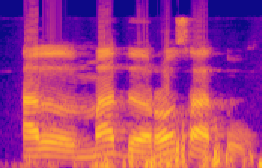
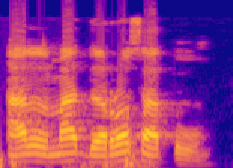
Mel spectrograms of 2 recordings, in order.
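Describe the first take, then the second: First: Slow, drawn-out and loud, each syllable spelled out; slow loud model reading. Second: Teacher calls the word out loud, then falls; loud model reading. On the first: Teacher repeats the word slowly and loudly for students. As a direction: stretch it out loudly so pupils catch every sound. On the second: Teacher reading a word loudly for the class. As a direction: boom it out for the class to echo. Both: Shown as a demonstration. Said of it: "Maka kita baca".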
